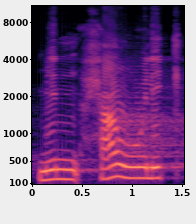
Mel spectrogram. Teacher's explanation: Huruf waw dibaca 2 harokat ya, atau diayun sekali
